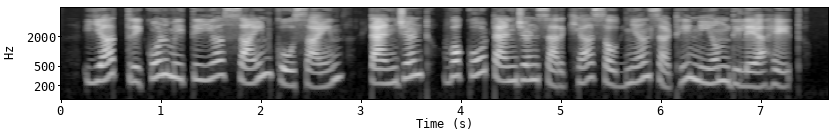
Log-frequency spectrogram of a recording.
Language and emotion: Marathi, neutral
